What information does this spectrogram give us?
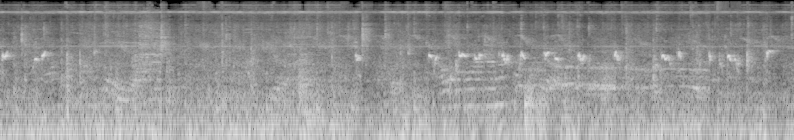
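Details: Female yellow-vented bulbul calling in rapid nonstop bursts: after a quieter start, clipped chirps come in a fast run in the second half, above rushing water and a low background rumble.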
